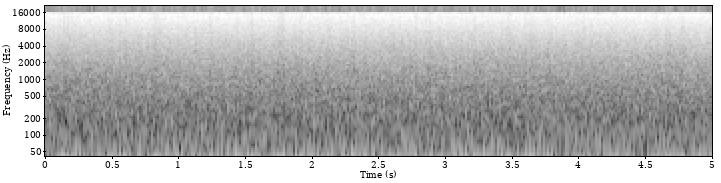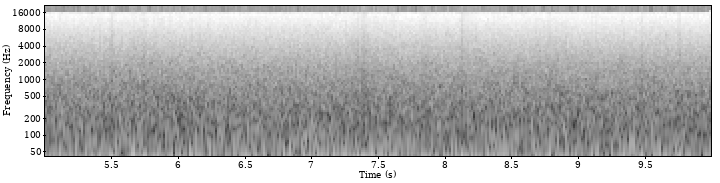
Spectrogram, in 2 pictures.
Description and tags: Noise Mix
Created in Audacity using my all downloaded noises
Brown, Mix, Noise, Pink, Violet, White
